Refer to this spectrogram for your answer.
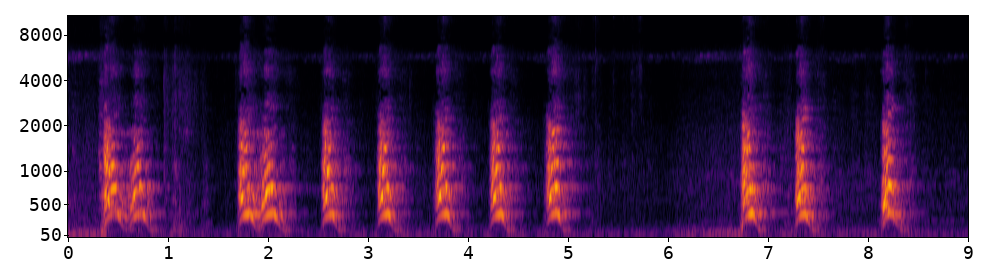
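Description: A Doberman barks in loud, deep bursts, some doubled, with short pauses between.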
